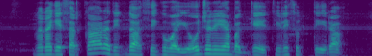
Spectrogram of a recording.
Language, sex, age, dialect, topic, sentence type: Kannada, male, 18-24, Coastal/Dakshin, banking, question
